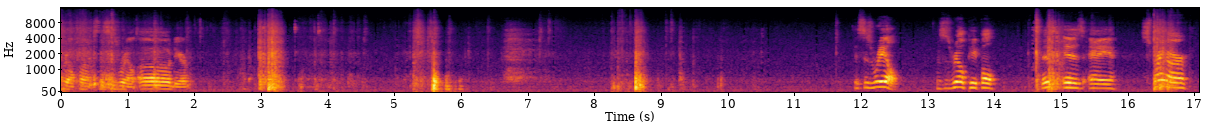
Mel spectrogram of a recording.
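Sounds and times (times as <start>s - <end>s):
cardboard rustling: 0.0s - 6.0s.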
